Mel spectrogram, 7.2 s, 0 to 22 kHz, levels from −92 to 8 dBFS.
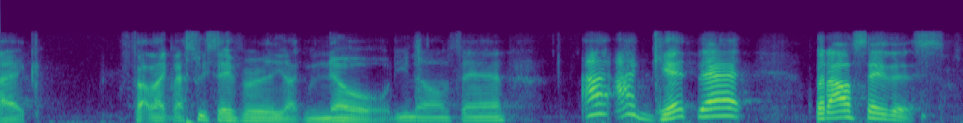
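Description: From start to finish the speech has a rough, raspy grain, and the sound stops dead above 7.5 kHz, so the top octave of air and sibilance is missing. This is the AMR wideband (HD Voice) codec running at one of its lowest rates, which fits about 8.85 kbit/s. At that rate the pulse-driven vocal tract model has too few bits to follow the voice closely, so its errors come through as plainly audible grit.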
